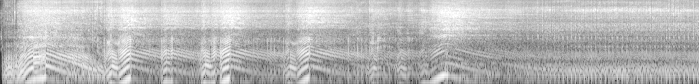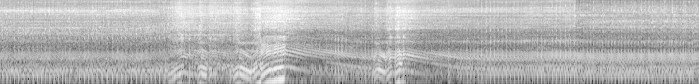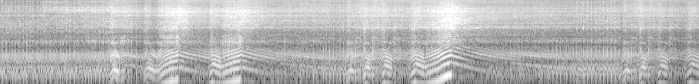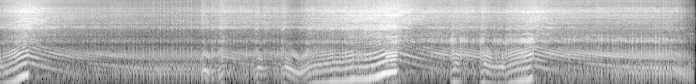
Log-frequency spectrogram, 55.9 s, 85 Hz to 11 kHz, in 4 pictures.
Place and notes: heiligenhaus - am steinbruch - motorsäge
mittags im frühjahr 07, zerteilen von baumscheiben
soundmap nrw: social ambiences/ listen to the people - in & outdoor nearfield recordings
